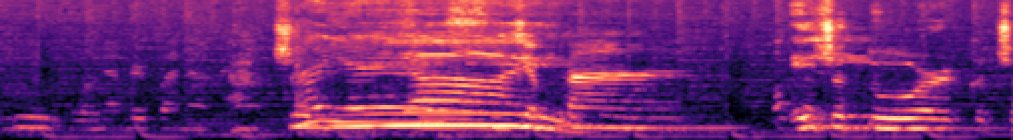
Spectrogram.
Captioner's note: gasps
